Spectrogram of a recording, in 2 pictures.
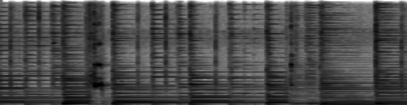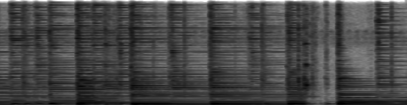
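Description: Acoustic guitar strummed as a rhythm part, sharp chord strokes with the chords ringing between them, moving to a new chord every few seconds.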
